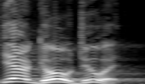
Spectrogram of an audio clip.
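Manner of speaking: insincere, sarcastic tone. Retelling a prophet's answer to the king: imitating a sarcastic tone. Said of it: "he almost sarcastically says to him".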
